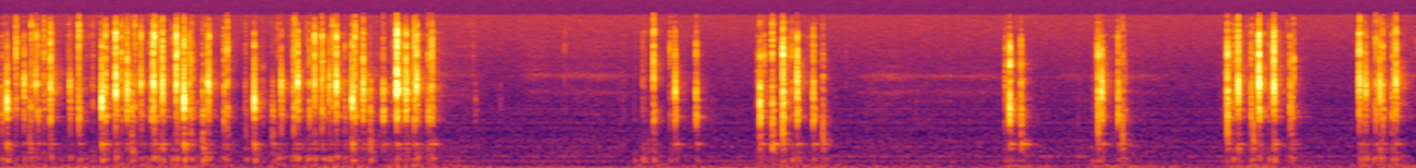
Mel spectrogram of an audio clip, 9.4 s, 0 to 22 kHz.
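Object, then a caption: Mechanical keyboard with aluminium case and plastic keycaps. Fingertips of both hands type on a Space65 Cybervoyager, a 65% mechanical keyboard with an aluminum case, plastic keycaps and Holy Panda switches. A dense run of bright, crisp key clacks fills the first three seconds, then the typing continues in short bursts separated by pauses. Each tap dies away almost instantly over a faint low background hum.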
